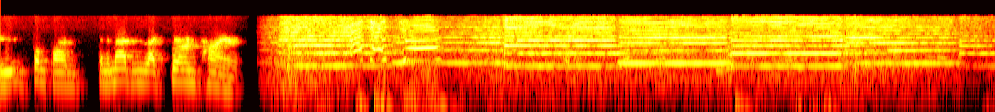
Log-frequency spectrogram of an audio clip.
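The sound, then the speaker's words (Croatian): Sirens of ambulances and fire engines racing by in Brussels. A short stretch of talk gives way to loud, sustained wailing siren tones with gliding pitch over a low traffic rumble. “Neprestano jure ambulantna kola i vatrogasci.”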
